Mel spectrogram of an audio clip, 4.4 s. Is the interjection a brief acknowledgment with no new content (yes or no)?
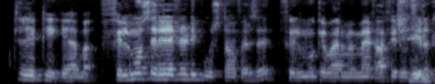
yes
